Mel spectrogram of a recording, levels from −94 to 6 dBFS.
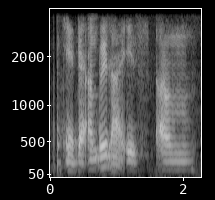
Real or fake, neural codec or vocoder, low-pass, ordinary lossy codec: fake; codec, 16 kHz in and 24 kHz out, 1.1 kbps, FireRedTTS-2 codec; 3.6 kHz; none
